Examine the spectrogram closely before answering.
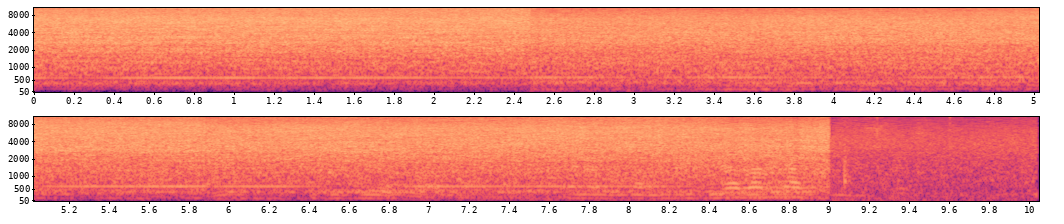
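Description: A sprayer hisses steadily.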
